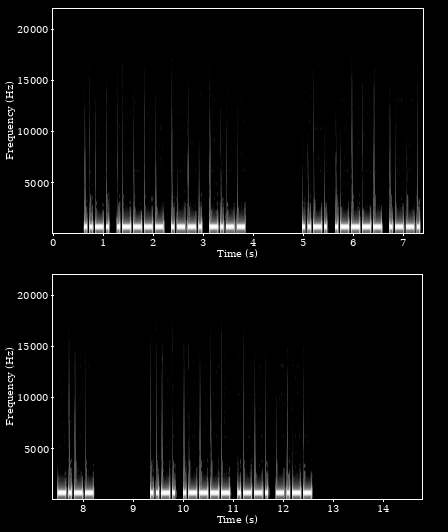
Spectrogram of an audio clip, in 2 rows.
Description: Morse code, heard as a keyed tone, about 22 wpm, 700 Hz. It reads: F1PY F1PY F1PY
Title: DXCC-100 Call Signs - 4 Characters - Repeated 3x - 22wpm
